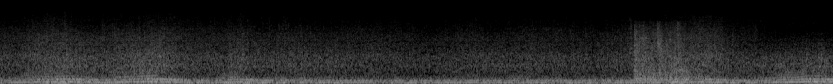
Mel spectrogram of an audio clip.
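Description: A car engine hums steadily, rising and falling as it revs.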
